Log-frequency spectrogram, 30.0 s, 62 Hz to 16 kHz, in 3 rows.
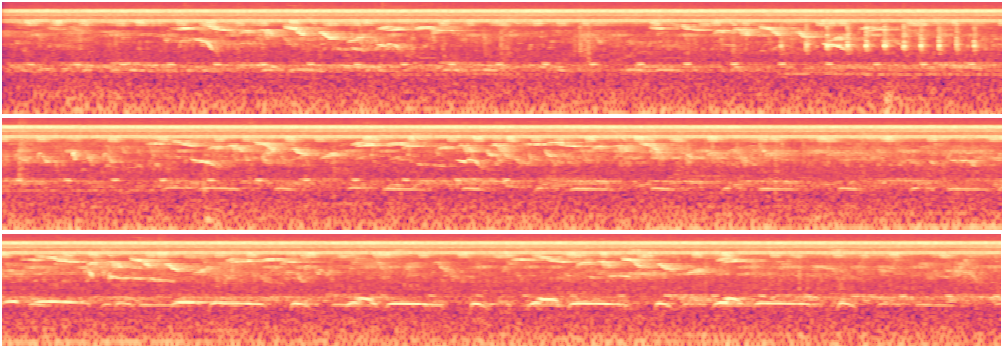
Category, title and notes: Soundscapes > Nature
2025-04-28 Birbhum Birdsong EarlyMorning SB
Recorded at dawn around 5 a.m., in the peak April heat of 2025, from a densely forested private farm in a village in Birbhum, West Bengal.
Bengal, Langur, Birdsong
